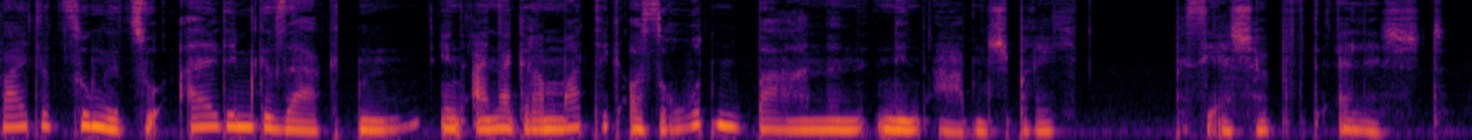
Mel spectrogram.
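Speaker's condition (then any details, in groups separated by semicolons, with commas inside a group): No condition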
